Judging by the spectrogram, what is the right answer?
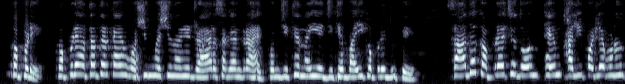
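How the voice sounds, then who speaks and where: Here a woman speaks at a high pitch with lively intonation. The recording is very clean, with a silent background. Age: 50s. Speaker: entrepreneur and management expert. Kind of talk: interview.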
